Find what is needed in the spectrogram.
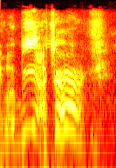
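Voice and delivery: high squeaky attempt at the orc; imitating orc voice. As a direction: try the orc yell and miss. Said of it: "I can't even do it".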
